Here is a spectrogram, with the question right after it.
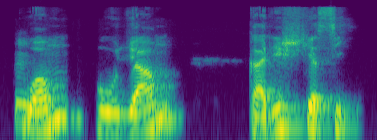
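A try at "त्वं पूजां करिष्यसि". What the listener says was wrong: Samyak. Excellent.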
